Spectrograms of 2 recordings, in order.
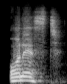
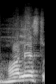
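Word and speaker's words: honest: এন ই এস টি অনেস্ট আচ্ছা আমরা কি কোনদিন হনেস্ট উচ্চারণ করি না অনেস্ট অনেস্ট অর্থাৎ ও এর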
